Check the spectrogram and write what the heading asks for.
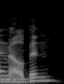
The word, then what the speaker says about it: Melbourne: hello Melbourne we have do you know it's pronounced Melbourne oh I found that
